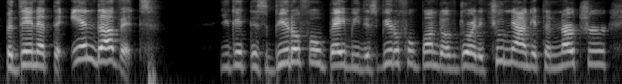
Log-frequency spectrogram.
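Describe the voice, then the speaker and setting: Woman coach chatting to her viewers, earnest, kinda rambly, encouraging, voice on the higher side. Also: brisk, dark tone. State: close to tears. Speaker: spiritual coach and vlogger. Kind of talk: casual heartfelt monologue to camera.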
